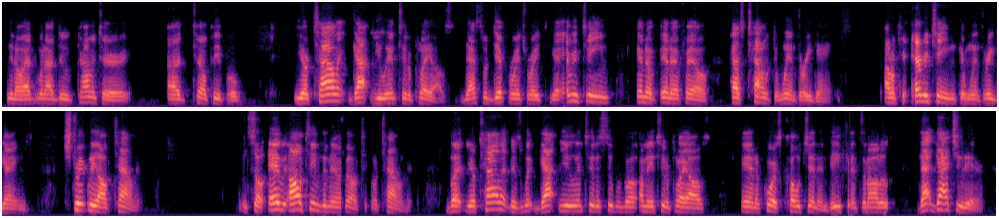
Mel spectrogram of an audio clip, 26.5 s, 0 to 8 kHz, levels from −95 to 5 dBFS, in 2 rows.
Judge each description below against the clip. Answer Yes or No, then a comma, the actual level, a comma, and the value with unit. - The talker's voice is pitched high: No, medium, 140 Hz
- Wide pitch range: Yes, wide, 6.8 semitones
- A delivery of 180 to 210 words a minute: Yes, average, 185 wpm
